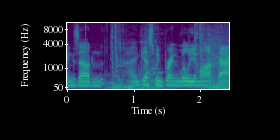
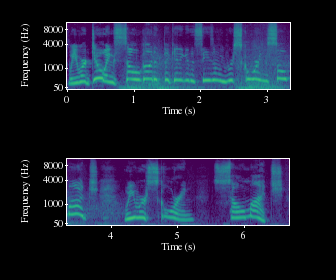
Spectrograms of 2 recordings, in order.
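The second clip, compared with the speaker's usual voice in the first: whiny lament; 13 semitones higher than usual. Pretend. Whining about team's decline.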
